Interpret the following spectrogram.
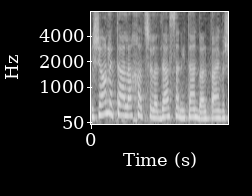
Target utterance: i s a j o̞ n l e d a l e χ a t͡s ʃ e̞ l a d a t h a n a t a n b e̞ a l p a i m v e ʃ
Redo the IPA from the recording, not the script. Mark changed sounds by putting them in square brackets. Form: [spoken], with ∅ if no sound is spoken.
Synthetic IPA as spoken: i [ʃ] a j o̞ n l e [t] a l [a] χ a t͡s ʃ e̞ l a d a [s] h a n [i] t a n b e̞ a l p a i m v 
